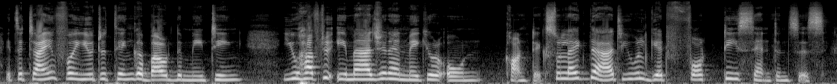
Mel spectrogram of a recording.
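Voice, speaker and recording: A woman's voice: on the high side, normal speed. A woman giving an online lesson in a direct, instructive, step-by-step manner. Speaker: English teacher.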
